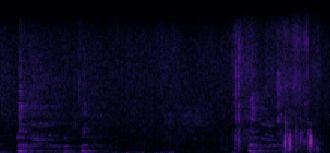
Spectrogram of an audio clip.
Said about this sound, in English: I might cough from time to time. I am in the final stages of recovering from some bronchial illness that I not have.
